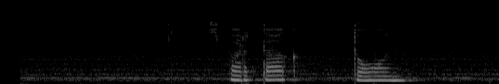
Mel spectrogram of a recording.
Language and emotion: Russian, sad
